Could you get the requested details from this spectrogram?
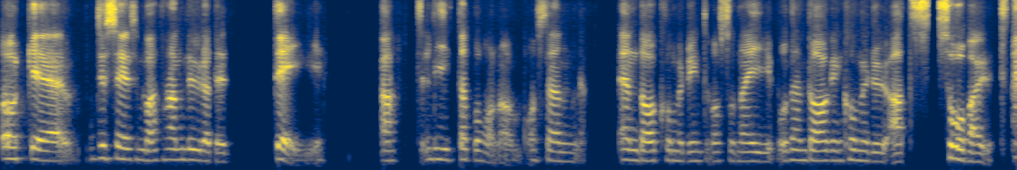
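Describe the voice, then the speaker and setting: A woman with a somewhat low voice tells a story in relaxed, casual chat. She recaps events with animated storytelling and keeps slipping into acted-out quoted lines. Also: no echo. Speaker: podcast co-host recapping episodes.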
